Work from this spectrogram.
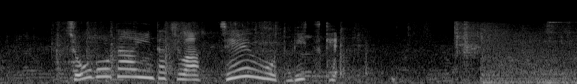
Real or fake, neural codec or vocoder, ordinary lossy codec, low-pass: real; none; none; none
